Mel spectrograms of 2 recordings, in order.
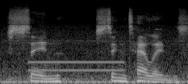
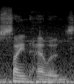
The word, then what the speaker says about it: St Helens: sings Get It Right sin cellin that's how they say it not St Helens they say cellin how can it not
